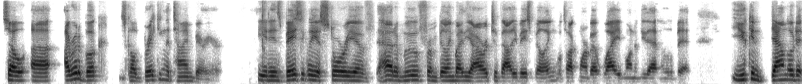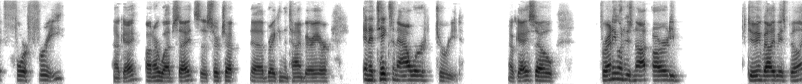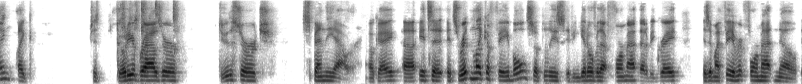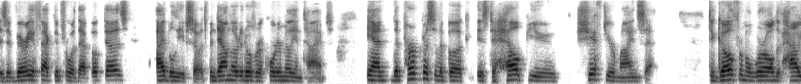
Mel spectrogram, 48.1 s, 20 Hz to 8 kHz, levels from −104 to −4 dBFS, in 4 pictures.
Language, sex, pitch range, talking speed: English, male, 140-175 Hz, 195 wpm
